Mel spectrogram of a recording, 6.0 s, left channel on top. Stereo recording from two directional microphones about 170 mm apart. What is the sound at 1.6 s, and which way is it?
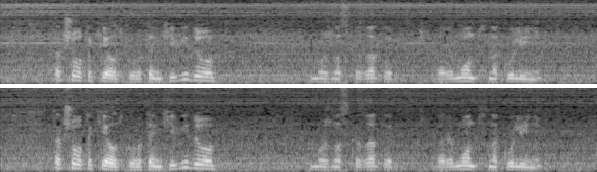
Speech, 10° right (ahead or behind).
